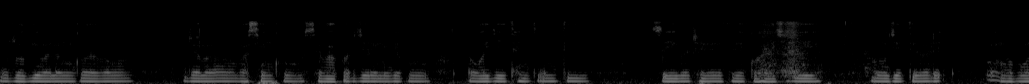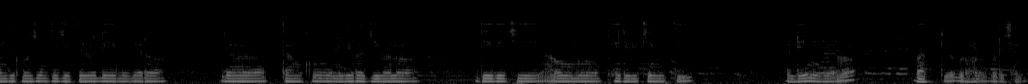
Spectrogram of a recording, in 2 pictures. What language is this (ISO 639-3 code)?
ori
